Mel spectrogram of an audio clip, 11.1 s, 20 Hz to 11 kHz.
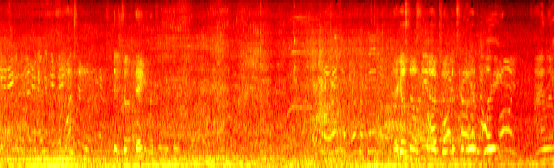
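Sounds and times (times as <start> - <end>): people talking: 0.0 - 4.0, 6.2 - 11.0
race car engines droning: 0.0 - 11.0.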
